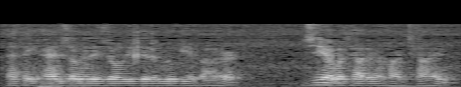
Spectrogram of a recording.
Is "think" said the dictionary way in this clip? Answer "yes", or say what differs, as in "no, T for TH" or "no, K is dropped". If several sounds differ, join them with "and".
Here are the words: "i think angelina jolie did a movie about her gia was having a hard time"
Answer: yes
